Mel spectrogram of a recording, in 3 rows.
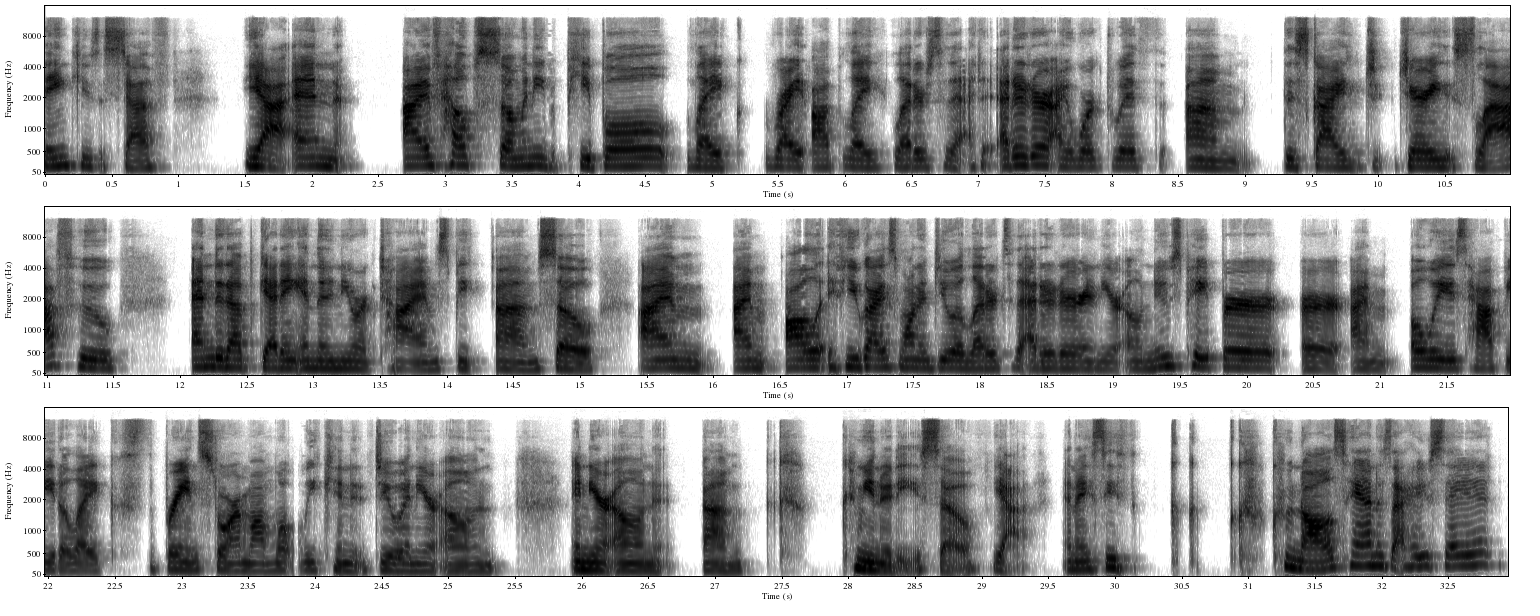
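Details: Stuttering in an adult woman who says she came out as a person who stutters almost three years ago after 29 years of denial.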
